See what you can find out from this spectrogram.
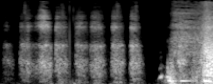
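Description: A dog named Ali pants in quick, even breaths, about seven rapid huffs in a row, then a louder, rougher burst of breathy noise at the end. No one speaks.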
